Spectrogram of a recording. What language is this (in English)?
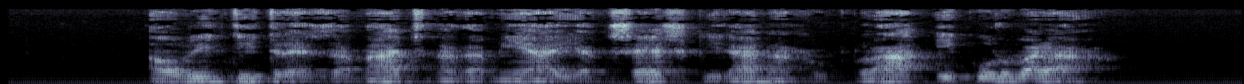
Catalan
